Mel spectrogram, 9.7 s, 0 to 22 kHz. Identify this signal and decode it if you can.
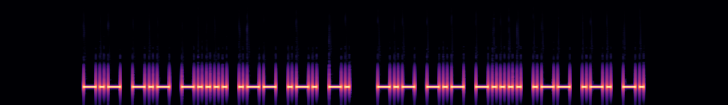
Morse code, heard as a keyed tone, about 22 wpm, 700 Hz. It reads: KK6WRN KK6WRN
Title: USA Call Signs Repeated 2x 22wpm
